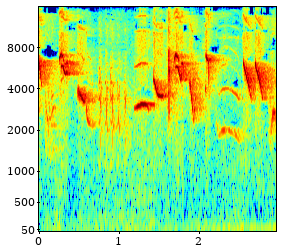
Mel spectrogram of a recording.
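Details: Crisp, very clear song of a yellow-fronted canary, packed with rapid high chirps and sweet descending whistled slurs, the phrases tumbling into one another without pause.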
